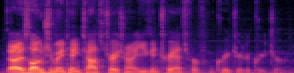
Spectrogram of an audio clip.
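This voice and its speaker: A man's voice: medium pitch, very fast, a bit bright, faint music behind. A man narrating a tabletop game as game master in a casual, conversational style. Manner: casual swearing.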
